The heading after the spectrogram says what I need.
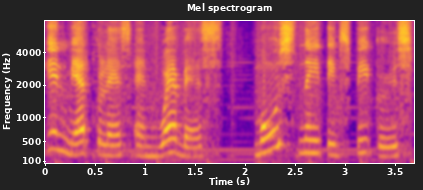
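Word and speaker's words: Huwebes: however in normal conversation most native speakers omit the sounds of letter u and just combine the sounds of h and w and pronounce webes as webes additional information web is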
